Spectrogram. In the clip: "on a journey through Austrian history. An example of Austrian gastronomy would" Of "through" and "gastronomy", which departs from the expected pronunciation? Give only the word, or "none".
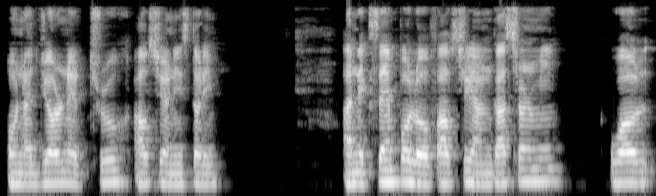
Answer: through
